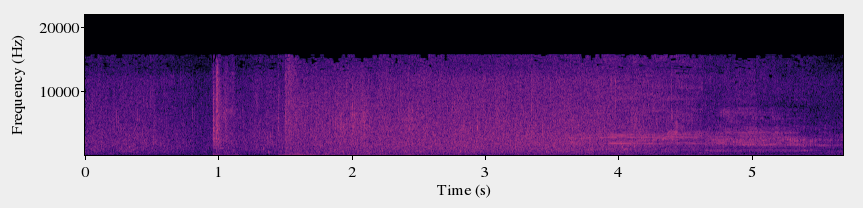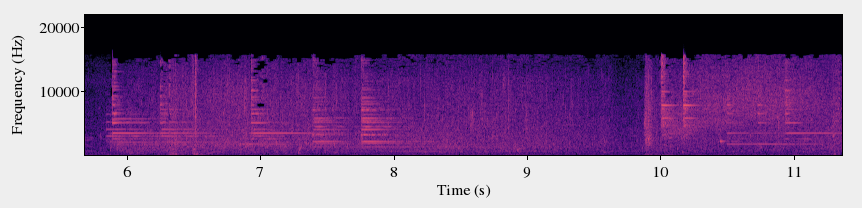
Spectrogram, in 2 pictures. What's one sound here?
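Cannons fire in a sea battle.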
